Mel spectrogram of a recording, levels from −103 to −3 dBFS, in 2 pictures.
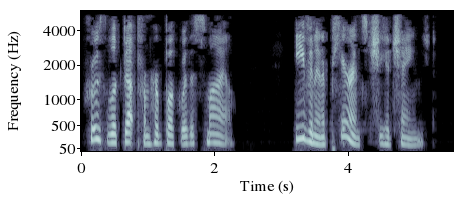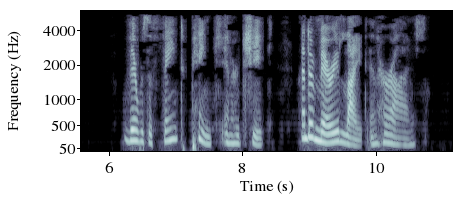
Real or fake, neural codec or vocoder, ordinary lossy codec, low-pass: real; none; MP3, 32 kbps; 5.4 kHz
